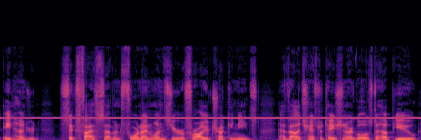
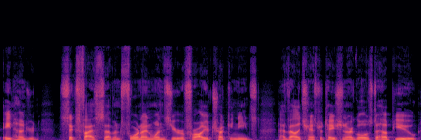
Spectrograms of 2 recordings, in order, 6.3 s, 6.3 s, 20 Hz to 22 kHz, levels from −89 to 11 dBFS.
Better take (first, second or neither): second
